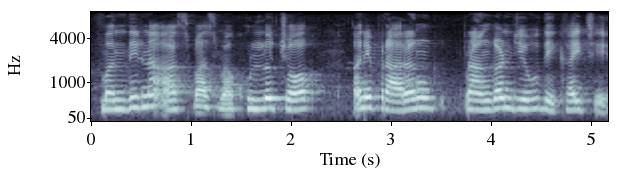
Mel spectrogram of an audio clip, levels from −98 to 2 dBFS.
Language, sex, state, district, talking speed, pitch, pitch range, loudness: Gujarati, female, Gujarat, Valsad, 125 wpm, 220 Hz, 205-245 Hz, -15 LUFS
